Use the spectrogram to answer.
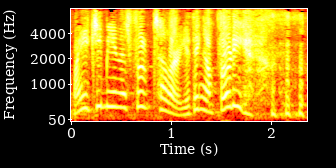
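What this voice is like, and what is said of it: Performed character voice. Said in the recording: “you do the voice pretty well”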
